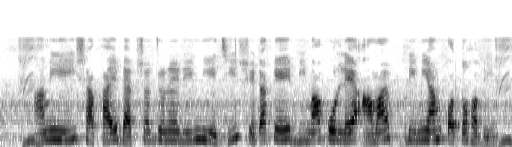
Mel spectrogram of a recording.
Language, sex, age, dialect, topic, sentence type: Bengali, female, 25-30, Northern/Varendri, banking, question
